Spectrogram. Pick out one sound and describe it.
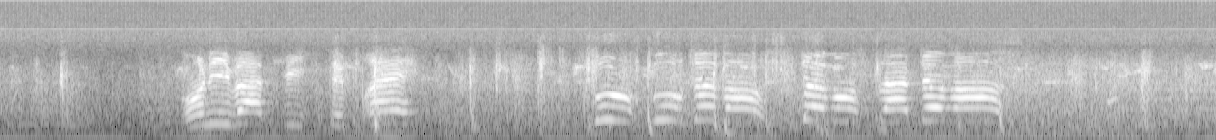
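A young boy shouts loudly outdoors.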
